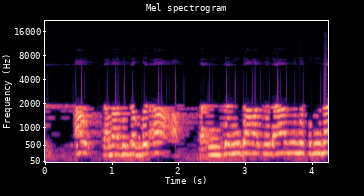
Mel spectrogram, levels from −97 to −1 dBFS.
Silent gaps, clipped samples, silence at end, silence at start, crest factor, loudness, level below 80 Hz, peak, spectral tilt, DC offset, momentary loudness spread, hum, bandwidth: none; under 0.1%; 0 s; 0 s; 14 dB; -15 LUFS; -54 dBFS; 0 dBFS; -8.5 dB/octave; under 0.1%; 7 LU; none; 6.8 kHz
